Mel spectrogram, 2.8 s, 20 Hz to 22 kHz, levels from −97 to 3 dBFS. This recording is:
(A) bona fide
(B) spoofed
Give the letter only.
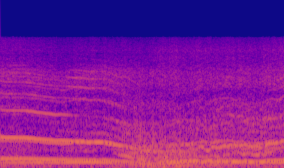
A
